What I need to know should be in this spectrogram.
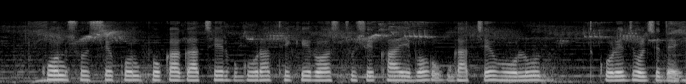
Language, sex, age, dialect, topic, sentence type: Bengali, female, 31-35, Northern/Varendri, agriculture, question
